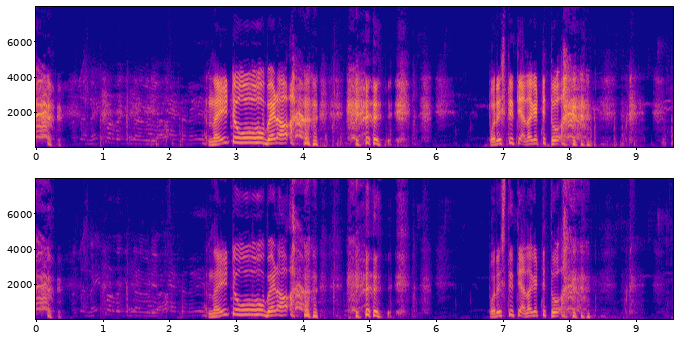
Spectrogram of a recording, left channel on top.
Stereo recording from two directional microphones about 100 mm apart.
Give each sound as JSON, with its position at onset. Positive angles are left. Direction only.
{"t": 0.0, "sound": "speech", "side_deg": -50}
{"t": 2.6, "sound": "speech", "side_deg": -35}
{"t": 3.9, "sound": "speech", "side_deg": -60}
{"t": 6.7, "sound": "speech", "side_deg": -65}
{"t": 7.3, "sound": "speech", "side_deg": -45}
{"t": 7.6, "sound": "speech", "side_deg": -70}
{"t": 8.0, "sound": "speech", "side_deg": -40}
